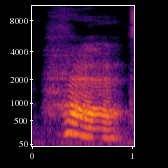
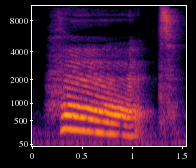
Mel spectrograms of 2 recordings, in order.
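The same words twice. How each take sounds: First: Said in the usual way. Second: "Hurt" drawn out, louder and higher; stretched word. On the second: Shown as a demonstration. Teacher stretching the word for phonics practice, drawn out and loud. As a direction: stretch "Hurt" so each sound is heard. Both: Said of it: "I'm going to stretch it".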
